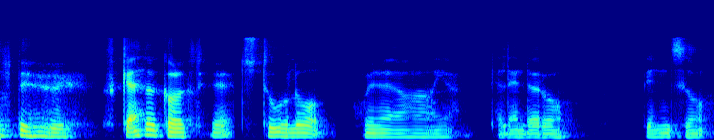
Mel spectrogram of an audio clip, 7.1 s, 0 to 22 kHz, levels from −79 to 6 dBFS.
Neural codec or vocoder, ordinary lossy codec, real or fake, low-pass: codec, 16 kHz, 0.7 kbps, FocalCodec; none; fake; 7.2 kHz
